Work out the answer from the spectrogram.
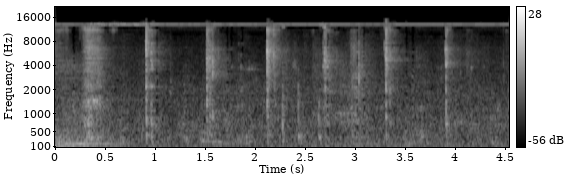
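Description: Person chewing cooked seafood close to the microphone, with short wet mouth clicks and smacks about every half second.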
